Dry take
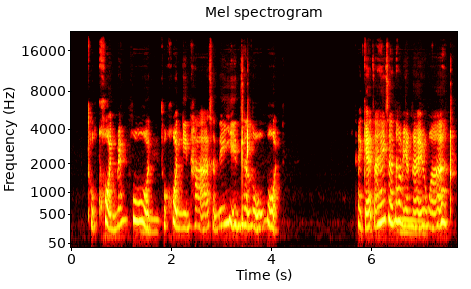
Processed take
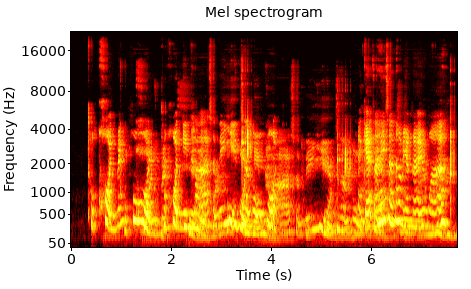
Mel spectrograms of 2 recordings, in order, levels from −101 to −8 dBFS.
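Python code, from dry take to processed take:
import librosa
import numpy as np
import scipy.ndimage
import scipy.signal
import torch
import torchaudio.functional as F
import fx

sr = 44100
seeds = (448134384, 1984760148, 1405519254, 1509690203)

y = fx.room_early_taps(x, sr, ms=(25, 67), db=(-12.5, -12.0))
y = fx.echo_pitch(y, sr, ms=497, semitones=-6, count=2, db_per_echo=-6.0)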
